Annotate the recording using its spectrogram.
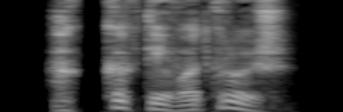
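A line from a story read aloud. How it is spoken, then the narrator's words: Frightened question. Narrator (Russian): испуганно спросил Рон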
